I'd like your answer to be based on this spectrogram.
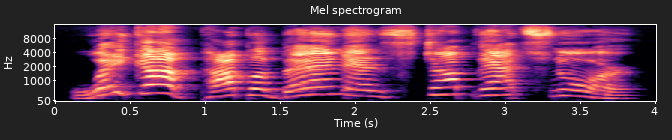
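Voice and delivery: loud high wake-up call; sing-song call to wake him up. Acted. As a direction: rouse the sleeper with a cheery shout. Character calls sleeper awake.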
